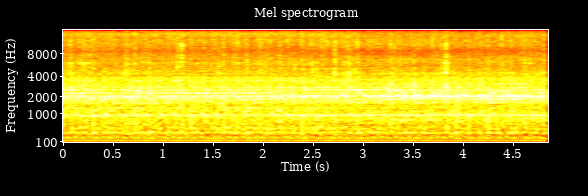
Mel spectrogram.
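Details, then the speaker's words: Hyundai Xcent diesel, engine replaced after five rebuilds, at idle: steady run with a hard, uneven clatter; injector back-leakage test shows excessive leak-back, worst on cylinder 2, less on 1, least on 3, blamed for the knocking; injectors to be bench tested. "ये जो back leakage गाड़ी के अंदर बढ़ती है ना ये बढ़ती है। गाड़ी नॉकिंग करती है ना उसकी वजह से बढ़ती है बैक लीकेज।"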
